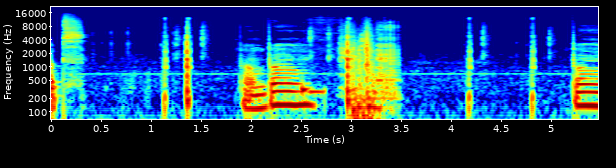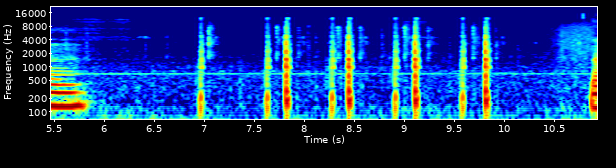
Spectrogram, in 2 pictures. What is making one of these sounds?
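A game menu gives short soft clicks as items are moved.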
